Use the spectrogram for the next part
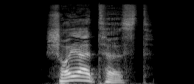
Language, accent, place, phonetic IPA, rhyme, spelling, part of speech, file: German, Germany, Berlin, [ˈʃɔɪ̯ɐtəst], -ɔɪ̯ɐtəst, scheuertest, verb, De-scheuertest.ogg
- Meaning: inflection of scheuern: 1. second-person singular preterite 2. second-person singular subjunctive II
